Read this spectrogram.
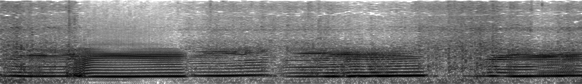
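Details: At night after rain, banded bullfrog males in a cemetery puddle compete with inflated throats; three drawn-out, low, droning bleating notes follow one another with brief pauses, each steady and loud.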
